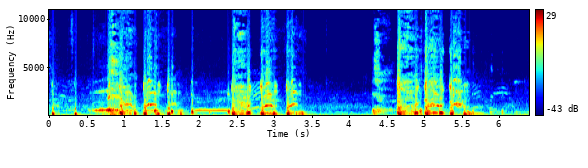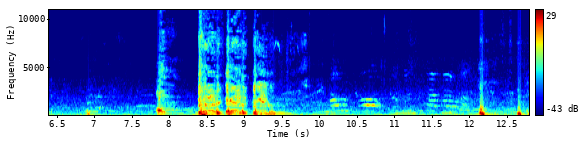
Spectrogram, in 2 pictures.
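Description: A person coughing hard in repeated fits, four bouts of several quick coughs each, about a second in, near three seconds, near five seconds and near eight and a half seconds.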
